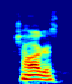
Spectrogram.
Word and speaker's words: Chagas: I think it's I think it's a long a chas. Uh so the guy who can't read is helping me read this word. Chagas.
